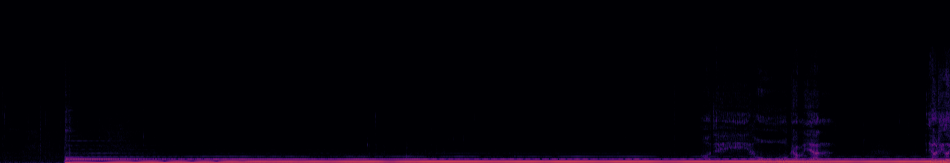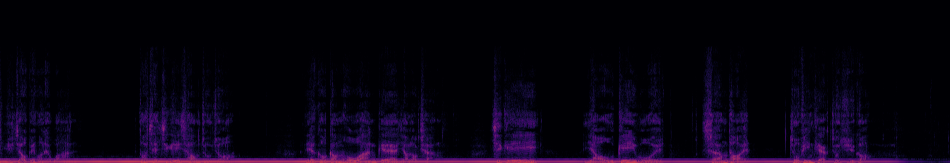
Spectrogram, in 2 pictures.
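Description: A singing bowl is struck and rings with a long, steady hum.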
